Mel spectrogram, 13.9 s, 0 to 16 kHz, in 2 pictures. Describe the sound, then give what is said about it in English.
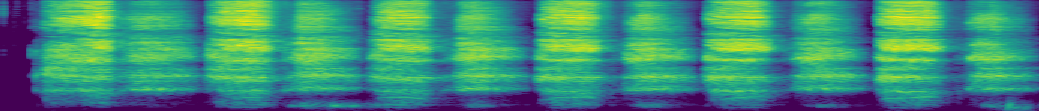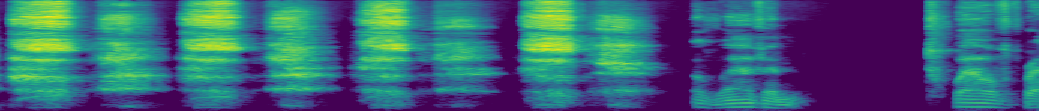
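Loud, deep breathing in and out, breathed as deeply as possible during a guided breathing exercise with counted breaths, repeats in a quick steady rhythm, about twenty forceful breaths over several seconds, followed by a brief voiced sound and a short pause. “Breaths, 13 breaths, breathing super deep.”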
